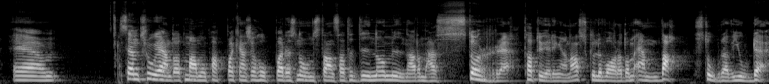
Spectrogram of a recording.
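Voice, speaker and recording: Recorded very cleanly against a silent background, a woman speaks at a very fast pace. Her medium pitch keeps a fairly even intonation. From Sweden. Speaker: podcast co-host. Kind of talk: casual chat.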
